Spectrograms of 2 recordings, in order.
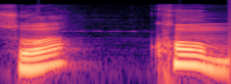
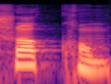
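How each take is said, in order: First: সক্ষম stretched very slowly as one blended word; slow blending of সক্ষম; drawn-out blending. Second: Said in the usual way. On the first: Shown as a demonstration. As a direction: sound out সক্ষম, dragging it long. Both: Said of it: "তিনটেকে আমরা যদি একসাথে উচ্চারণ করি".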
